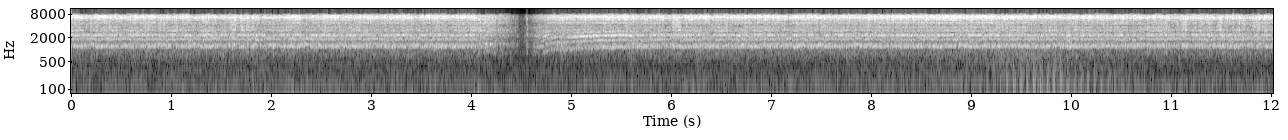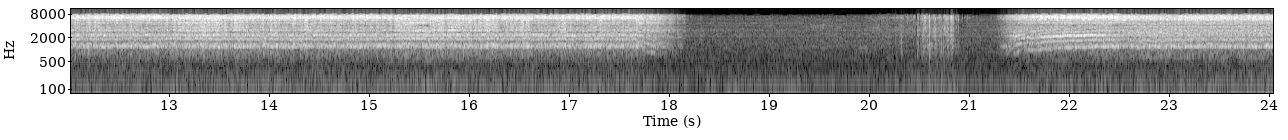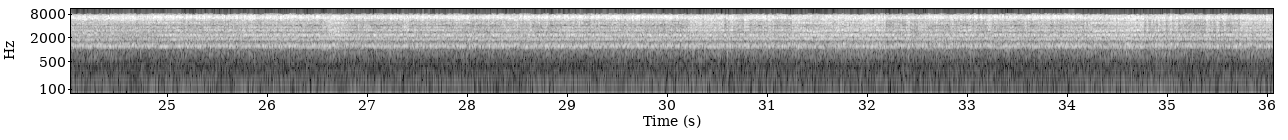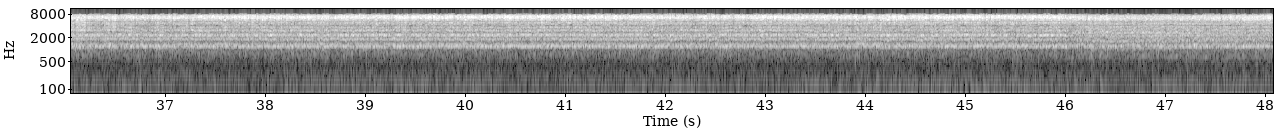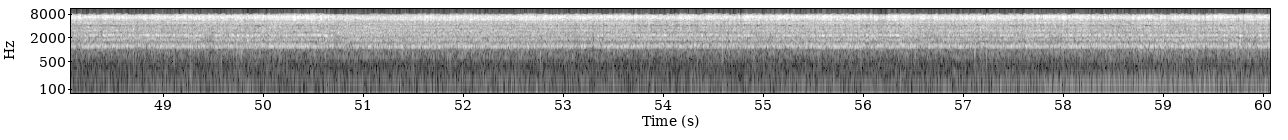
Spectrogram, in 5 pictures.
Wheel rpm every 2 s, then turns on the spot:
160, 160, 110, 160, 160, 160, 160, 160, 160, 10, 30, 150, 160, 160, 160, 160, 160, 160, 160, 160, 160, 160, 160, 160, 160, 160, 160, 160, 160, 160.
none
